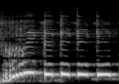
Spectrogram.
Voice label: brrr doot doot doot doot, gibbrish; Voice

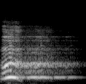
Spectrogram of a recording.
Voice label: "ooh", Voice

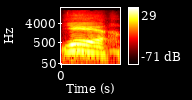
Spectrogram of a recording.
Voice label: "yeah", group of men

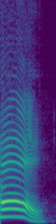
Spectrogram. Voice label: "hey" male objecting; ooh ahh

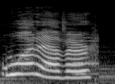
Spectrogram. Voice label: "whatever" girl; Voice; expletives

